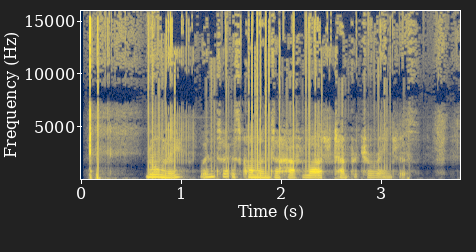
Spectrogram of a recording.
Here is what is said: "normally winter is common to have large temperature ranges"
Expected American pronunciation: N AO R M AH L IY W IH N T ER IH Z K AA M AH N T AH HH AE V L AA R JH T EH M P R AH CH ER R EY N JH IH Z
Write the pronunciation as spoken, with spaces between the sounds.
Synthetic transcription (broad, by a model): N AO M AH L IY W IH N T ER IH Z K AA M AH N T AH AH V L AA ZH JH T EH M P R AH CH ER R EY N JH IH Z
